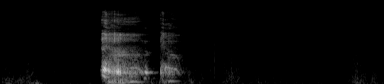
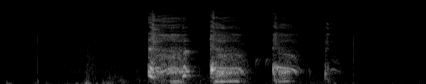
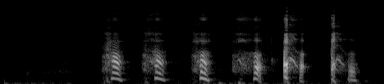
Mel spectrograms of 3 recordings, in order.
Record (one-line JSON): {"cough_length": "3.8 s", "cough_amplitude": 15070, "cough_signal_mean_std_ratio": 0.25, "three_cough_length": "4.3 s", "three_cough_amplitude": 10079, "three_cough_signal_mean_std_ratio": 0.37, "exhalation_length": "3.8 s", "exhalation_amplitude": 13527, "exhalation_signal_mean_std_ratio": 0.34, "survey_phase": "beta (2021-08-13 to 2022-03-07)", "age": "18-44", "gender": "Female", "wearing_mask": "No", "symptom_cough_any": true, "symptom_runny_or_blocked_nose": true, "symptom_shortness_of_breath": true, "symptom_fatigue": true, "symptom_change_to_sense_of_smell_or_taste": true, "smoker_status": "Never smoked", "respiratory_condition_asthma": false, "respiratory_condition_other": false, "recruitment_source": "Test and Trace", "submission_delay": "2 days", "covid_test_result": "Positive", "covid_test_method": "RT-qPCR"}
